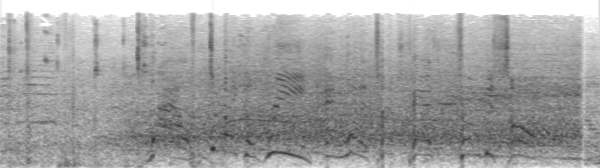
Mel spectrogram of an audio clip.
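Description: Live basketball game sound on a hardwood court: the ball dribbled in sharp bounces and sneakers squeaking, over a continuous arena crowd. The crowd gets louder about a second and a half in.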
